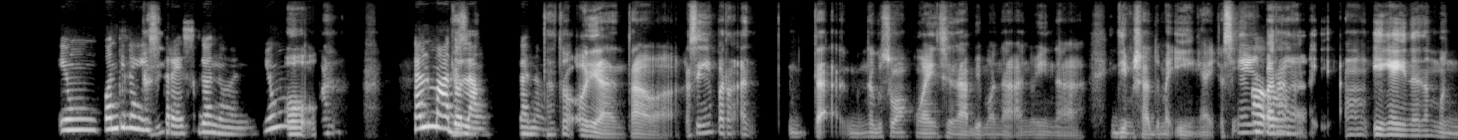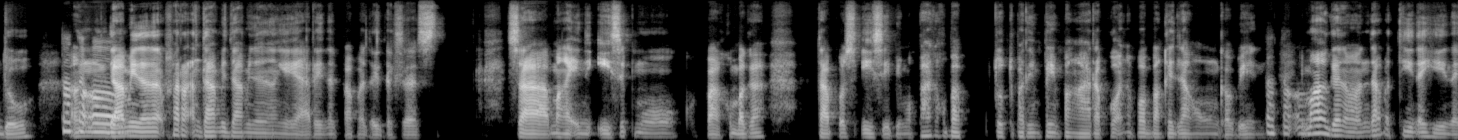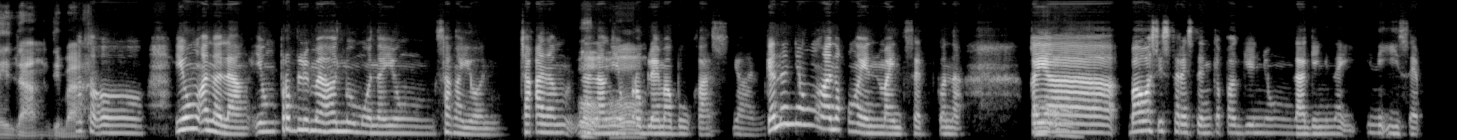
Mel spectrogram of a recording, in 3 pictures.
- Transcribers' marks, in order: other background noise; tapping; "problemahin" said as "problemahan"
- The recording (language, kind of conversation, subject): Filipino, unstructured, Sa tingin mo ba, mas mahalaga ang pera o ang kasiyahan sa pagtupad ng pangarap?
